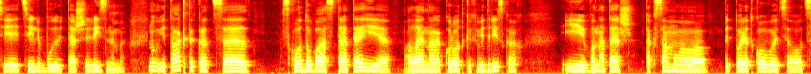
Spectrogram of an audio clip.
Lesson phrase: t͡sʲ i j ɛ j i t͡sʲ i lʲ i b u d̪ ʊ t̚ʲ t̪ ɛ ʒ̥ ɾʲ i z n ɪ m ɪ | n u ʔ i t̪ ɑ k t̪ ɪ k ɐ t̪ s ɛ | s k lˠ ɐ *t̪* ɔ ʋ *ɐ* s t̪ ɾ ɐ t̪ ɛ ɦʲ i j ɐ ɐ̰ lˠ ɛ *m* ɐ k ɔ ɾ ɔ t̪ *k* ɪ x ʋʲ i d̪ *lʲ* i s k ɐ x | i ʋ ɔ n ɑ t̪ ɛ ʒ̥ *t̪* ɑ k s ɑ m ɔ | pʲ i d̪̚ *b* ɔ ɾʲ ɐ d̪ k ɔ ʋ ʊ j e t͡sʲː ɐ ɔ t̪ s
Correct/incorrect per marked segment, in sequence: incorrect: d̪, incorrect: ɑ, incorrect: n, correct, incorrect: ɾʲ, correct, incorrect: p

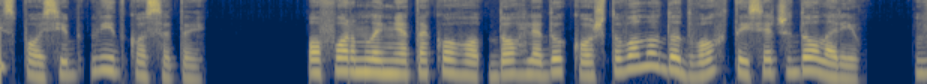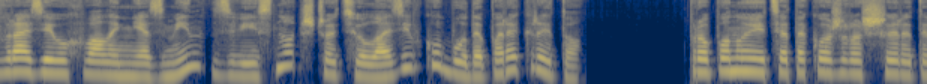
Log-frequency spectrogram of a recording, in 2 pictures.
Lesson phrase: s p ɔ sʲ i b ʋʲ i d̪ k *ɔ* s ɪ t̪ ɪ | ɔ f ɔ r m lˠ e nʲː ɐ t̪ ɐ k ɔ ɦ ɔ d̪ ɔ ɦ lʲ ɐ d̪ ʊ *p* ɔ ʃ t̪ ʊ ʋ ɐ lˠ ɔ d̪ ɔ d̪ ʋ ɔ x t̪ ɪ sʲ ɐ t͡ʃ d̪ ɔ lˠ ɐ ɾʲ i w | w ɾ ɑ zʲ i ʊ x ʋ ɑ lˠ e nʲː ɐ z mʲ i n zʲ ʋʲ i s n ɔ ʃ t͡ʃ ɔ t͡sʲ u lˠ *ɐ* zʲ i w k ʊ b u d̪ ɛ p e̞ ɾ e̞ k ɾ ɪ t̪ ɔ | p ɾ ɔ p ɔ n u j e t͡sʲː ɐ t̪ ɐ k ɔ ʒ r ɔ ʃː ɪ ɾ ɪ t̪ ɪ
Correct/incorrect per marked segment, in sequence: correct, incorrect: k, incorrect: ɑ

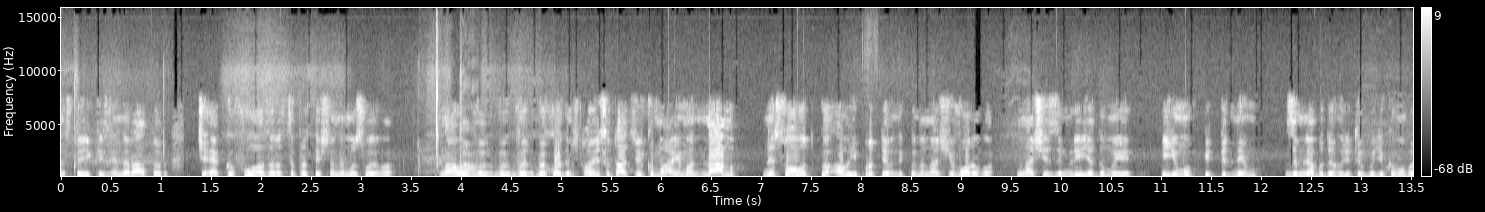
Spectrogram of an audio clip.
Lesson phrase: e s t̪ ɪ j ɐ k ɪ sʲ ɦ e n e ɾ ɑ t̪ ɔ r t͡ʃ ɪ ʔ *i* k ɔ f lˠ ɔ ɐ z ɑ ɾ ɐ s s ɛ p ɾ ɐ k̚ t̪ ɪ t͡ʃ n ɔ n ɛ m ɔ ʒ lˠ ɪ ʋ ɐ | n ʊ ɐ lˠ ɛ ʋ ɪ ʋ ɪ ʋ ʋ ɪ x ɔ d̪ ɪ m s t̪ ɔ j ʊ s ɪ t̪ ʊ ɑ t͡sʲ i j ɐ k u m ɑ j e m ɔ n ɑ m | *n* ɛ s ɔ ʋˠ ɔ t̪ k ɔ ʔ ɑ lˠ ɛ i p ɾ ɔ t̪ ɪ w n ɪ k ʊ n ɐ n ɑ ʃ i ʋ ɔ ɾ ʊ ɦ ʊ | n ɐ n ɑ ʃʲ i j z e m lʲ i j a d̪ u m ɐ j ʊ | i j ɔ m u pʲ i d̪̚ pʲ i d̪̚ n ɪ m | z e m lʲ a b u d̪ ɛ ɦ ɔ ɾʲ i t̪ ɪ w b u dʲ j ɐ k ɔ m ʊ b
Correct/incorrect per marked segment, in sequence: incorrect: ɛ, correct

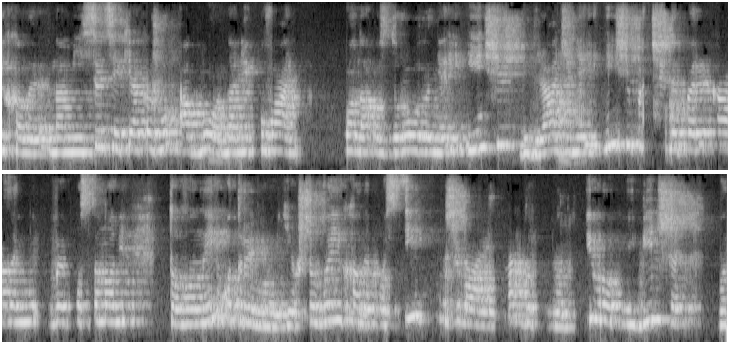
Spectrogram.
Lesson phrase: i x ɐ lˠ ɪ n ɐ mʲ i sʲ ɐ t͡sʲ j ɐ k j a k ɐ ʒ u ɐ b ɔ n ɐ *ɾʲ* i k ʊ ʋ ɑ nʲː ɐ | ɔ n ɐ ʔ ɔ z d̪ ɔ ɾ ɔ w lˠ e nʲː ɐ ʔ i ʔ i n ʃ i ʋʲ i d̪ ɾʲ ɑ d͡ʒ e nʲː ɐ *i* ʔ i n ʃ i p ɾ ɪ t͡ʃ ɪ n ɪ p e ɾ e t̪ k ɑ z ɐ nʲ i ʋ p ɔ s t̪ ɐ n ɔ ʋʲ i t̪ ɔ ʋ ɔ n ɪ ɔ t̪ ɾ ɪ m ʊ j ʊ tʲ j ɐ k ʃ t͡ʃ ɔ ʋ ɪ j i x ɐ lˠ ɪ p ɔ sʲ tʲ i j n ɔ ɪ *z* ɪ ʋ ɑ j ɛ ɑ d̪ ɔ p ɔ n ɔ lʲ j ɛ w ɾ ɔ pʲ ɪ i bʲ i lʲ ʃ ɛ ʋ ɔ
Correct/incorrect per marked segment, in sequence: incorrect: lʲ, correct, incorrect: ʒ

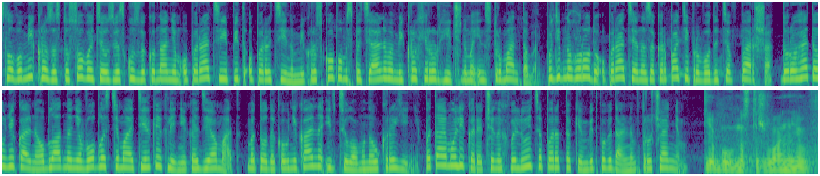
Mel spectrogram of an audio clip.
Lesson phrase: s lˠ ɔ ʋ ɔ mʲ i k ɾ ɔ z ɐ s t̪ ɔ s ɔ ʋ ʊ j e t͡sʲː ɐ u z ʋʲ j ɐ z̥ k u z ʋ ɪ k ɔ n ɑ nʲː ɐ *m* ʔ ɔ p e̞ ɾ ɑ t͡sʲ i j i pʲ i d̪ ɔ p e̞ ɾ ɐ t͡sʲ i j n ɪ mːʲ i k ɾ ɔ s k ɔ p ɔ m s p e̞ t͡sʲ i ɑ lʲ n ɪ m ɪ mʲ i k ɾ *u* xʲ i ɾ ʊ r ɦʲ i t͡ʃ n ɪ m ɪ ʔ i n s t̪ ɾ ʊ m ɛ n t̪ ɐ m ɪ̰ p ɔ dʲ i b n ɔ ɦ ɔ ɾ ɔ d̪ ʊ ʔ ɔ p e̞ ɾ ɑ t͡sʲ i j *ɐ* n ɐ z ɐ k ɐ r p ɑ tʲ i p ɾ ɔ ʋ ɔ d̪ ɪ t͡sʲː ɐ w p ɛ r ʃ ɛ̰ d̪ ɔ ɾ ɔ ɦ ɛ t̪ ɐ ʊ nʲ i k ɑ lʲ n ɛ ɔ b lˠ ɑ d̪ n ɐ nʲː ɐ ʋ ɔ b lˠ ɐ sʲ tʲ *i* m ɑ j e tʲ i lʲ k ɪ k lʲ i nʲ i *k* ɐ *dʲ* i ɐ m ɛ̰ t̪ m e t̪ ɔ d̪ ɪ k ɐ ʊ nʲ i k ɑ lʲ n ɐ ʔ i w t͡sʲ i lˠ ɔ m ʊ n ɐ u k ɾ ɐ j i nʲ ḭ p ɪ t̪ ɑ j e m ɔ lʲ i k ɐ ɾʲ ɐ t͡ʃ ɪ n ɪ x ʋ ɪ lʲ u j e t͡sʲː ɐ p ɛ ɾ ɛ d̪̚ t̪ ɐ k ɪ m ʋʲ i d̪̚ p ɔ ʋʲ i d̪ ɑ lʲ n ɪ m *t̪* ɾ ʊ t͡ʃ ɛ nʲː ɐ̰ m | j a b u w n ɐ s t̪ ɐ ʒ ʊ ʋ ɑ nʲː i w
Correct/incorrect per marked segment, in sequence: correct, incorrect: ɔ, correct, correct, correct, correct, correct

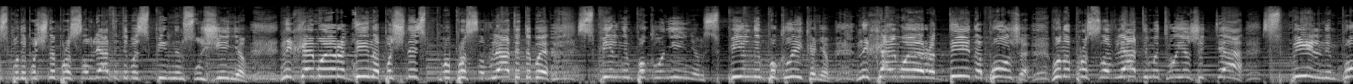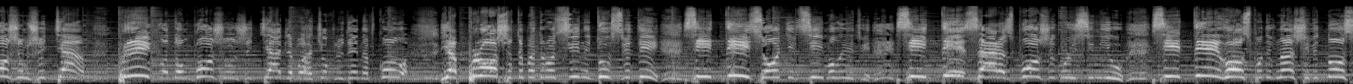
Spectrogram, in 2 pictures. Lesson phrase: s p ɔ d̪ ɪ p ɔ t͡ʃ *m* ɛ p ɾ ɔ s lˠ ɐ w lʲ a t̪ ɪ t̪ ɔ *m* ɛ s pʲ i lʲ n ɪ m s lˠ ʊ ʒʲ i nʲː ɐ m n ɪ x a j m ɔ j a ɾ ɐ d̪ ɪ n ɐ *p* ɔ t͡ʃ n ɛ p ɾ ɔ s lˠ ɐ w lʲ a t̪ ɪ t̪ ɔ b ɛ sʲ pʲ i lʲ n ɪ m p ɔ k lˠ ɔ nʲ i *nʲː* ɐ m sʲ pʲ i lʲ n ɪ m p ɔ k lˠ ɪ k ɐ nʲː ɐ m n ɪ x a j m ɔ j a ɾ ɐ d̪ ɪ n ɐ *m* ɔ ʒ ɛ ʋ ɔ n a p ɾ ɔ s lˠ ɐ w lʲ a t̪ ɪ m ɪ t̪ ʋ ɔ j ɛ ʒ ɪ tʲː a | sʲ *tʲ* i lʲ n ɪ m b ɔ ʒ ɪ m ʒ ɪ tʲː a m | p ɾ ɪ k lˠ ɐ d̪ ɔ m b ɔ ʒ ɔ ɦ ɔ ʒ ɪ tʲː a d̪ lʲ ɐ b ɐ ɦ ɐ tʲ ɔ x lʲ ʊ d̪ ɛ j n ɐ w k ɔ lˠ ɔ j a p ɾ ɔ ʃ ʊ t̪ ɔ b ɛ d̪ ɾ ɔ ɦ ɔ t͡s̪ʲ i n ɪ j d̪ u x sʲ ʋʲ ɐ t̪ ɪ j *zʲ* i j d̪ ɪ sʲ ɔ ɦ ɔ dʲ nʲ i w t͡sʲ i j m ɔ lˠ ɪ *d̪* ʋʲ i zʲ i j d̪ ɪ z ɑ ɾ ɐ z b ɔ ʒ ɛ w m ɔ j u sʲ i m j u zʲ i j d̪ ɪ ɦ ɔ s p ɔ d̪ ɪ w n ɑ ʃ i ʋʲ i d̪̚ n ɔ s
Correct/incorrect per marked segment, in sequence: incorrect: n, incorrect: b, correct, correct, incorrect: b, incorrect: pʲ, correct, incorrect: t̪

